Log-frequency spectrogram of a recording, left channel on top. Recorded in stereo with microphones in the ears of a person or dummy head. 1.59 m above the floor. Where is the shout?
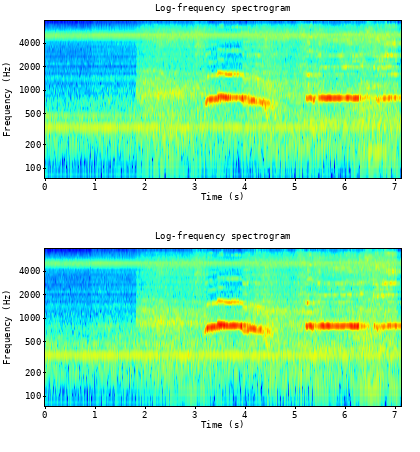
10° right (ahead or behind), 6 m; by 7.0 s 60° right (ahead or behind), 6.5 m.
